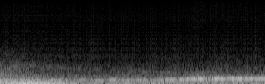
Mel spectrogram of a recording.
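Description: Dark trailer-score drone: a deep rumble under one held low tone that wavers slightly and steps up in pitch a little past three seconds in.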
